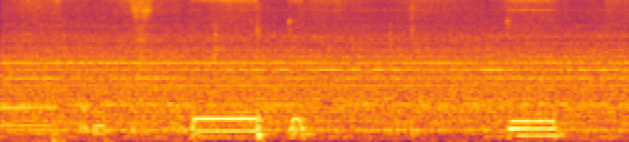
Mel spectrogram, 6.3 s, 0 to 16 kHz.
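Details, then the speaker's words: Voron V2.4 R2 3D printer, LDO stepper motors, homing after tuning second homing speed: quiet hum with short bursts of stepped motor tones, then a harsh noise at the end of homing; cause suspected, not confirmed. "see again that was horrible did you hear it they're fine they're fine okay okay horrible it just ends with us [Music] stop making that noise"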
